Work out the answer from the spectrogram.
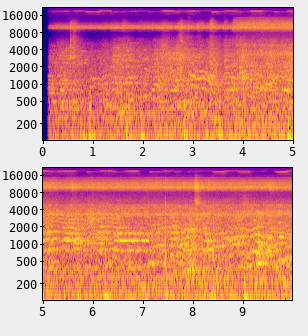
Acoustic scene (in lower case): cafe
